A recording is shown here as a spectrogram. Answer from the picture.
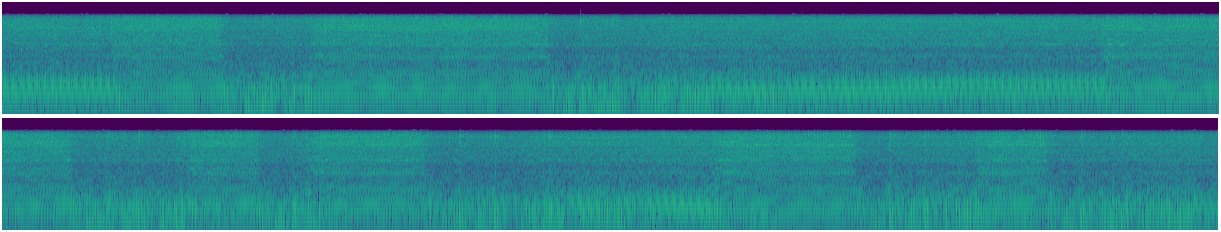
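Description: Gasoline-engine pressure washer running steadily, with the hiss of the water spray coming and going several times over the engine's drone.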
